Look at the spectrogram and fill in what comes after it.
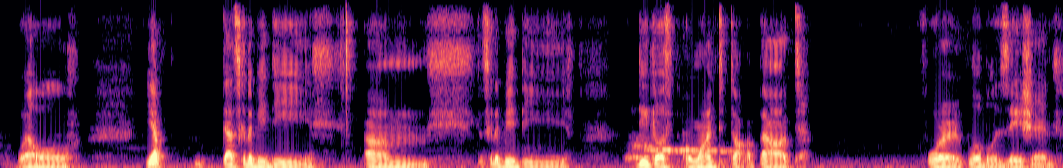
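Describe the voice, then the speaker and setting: The voice is somewhat breathy and dark, mellow in tone, with long, frequent pauses, on a very clean recording with a silent background. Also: man, very deep, low pitch for a man, fairly even intonation. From Philippines. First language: Filipino (Tagalog or other Philippine language). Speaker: presenter explaining a school topic. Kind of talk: unscripted explainer presentation. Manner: halting, many fillers and restarts.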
